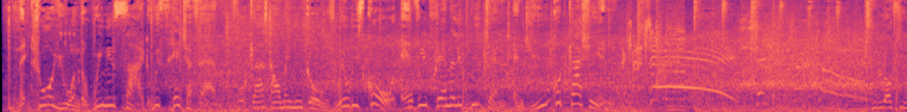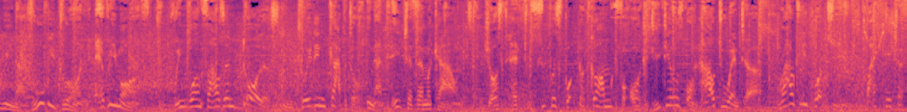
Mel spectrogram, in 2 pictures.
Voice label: african accent promo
